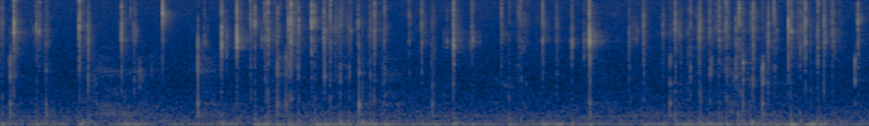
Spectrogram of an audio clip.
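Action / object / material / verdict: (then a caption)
tap / plastic computer keyboard / plastic / none. Long manicured nails and fingertips rapidly tap the plastic keys of a thin, solid white/silver computer keyboard lit purple. Quick, dry, bright clicks come in an uneven, continuous stream over a steady low hum, each tap dying away almost instantly.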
